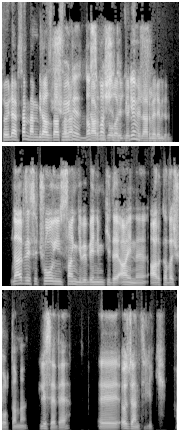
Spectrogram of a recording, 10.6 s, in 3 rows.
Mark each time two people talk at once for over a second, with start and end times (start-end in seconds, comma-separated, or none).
0.9-3.3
